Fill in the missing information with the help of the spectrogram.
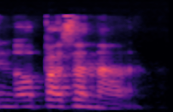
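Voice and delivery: ordinary delivery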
